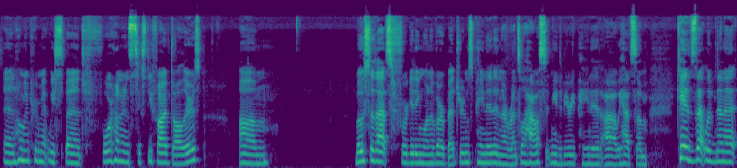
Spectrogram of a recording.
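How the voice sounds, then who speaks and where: Raspy woman getting over a cold. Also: lowish voice, darkish tone. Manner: chatty, with frequent ums and restarts. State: hoarse from a cold. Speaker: budgeting vlogger. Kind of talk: casual budget walkthrough. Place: at home, filming a planner on a table.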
